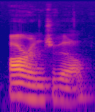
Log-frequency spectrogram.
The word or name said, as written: Orangeville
